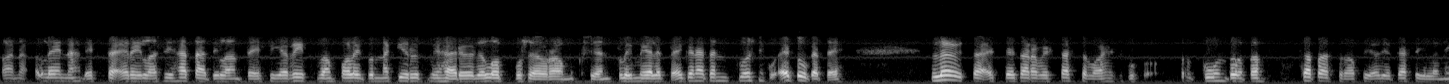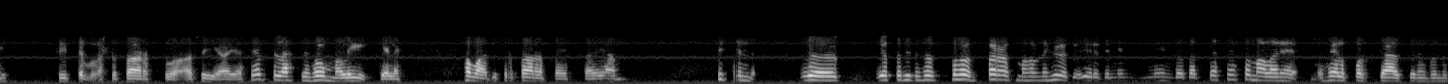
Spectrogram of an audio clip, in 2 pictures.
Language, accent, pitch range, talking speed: Finnish, native, 140-170 Hz, 120 wpm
